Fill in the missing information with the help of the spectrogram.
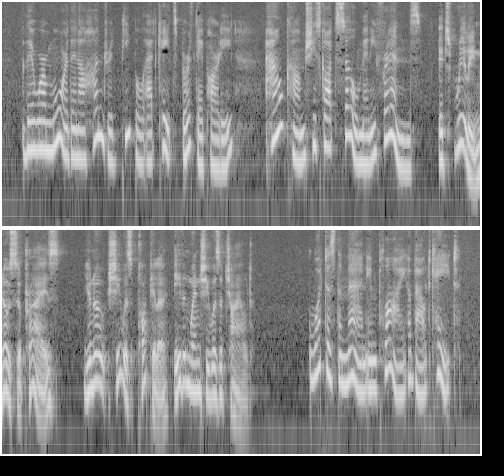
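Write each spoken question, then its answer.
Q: What does the man imply about Kate?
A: Kate has always been popular, even as a child, so having many friends is no surprise.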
